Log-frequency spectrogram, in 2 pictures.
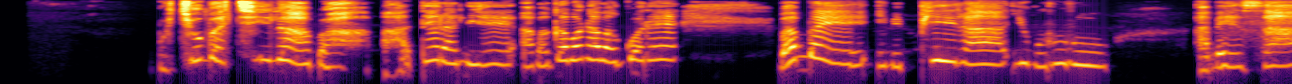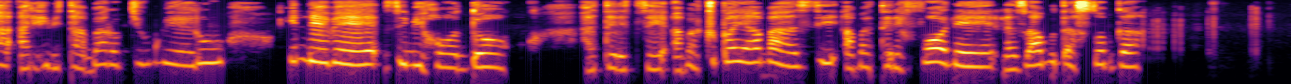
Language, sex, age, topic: Kinyarwanda, female, 36-49, government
